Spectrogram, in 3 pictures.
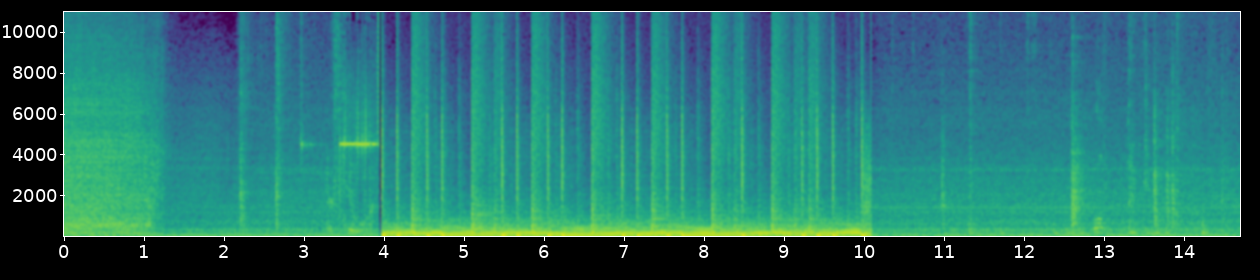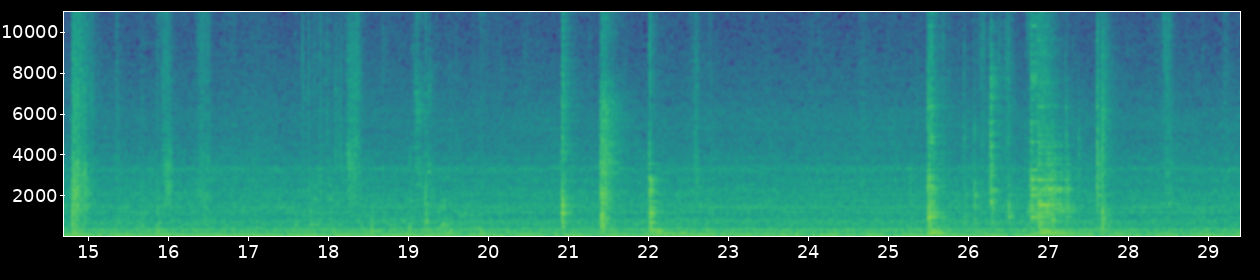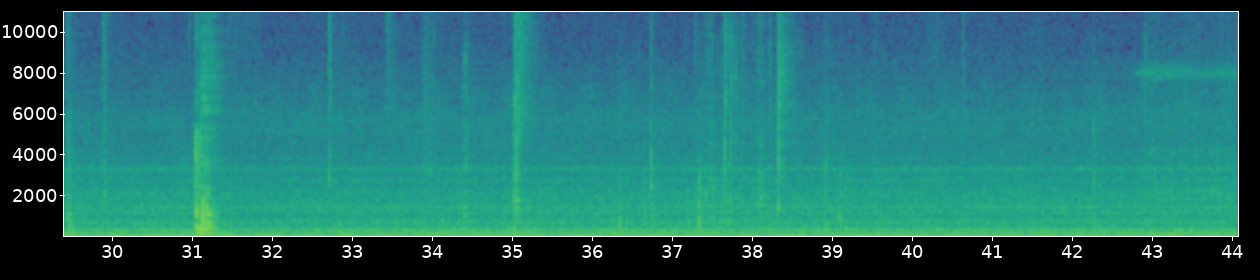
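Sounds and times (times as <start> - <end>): steady background hum: 0.0 - 44.0
metal tools clanking: 2.9 - 4.0, 21.4 - 23.1, 25.4 - 27.9.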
